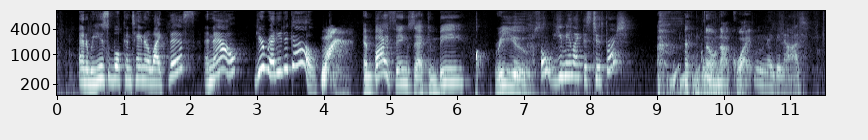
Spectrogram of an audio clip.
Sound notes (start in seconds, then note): 3.9 whistle!; 9.0 laughter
